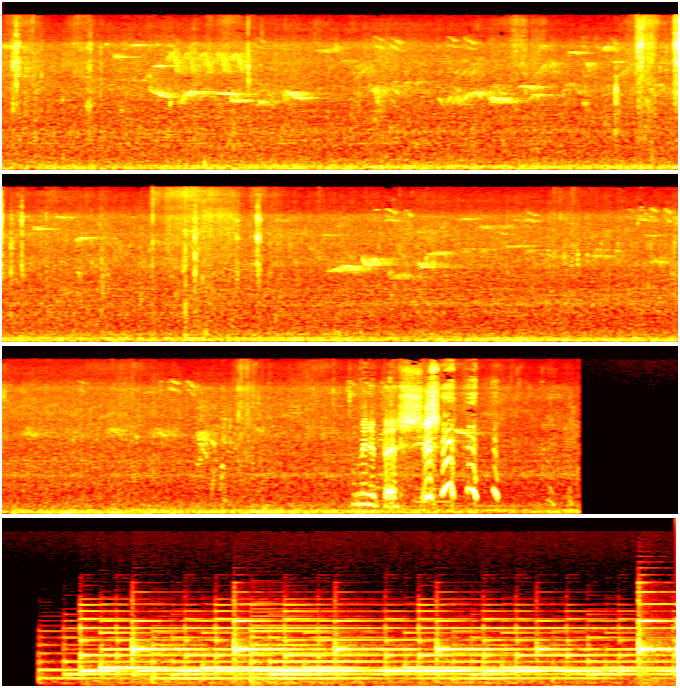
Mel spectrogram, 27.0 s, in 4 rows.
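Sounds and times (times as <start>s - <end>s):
small birds chirping and singing: 0.0s - 19.2s.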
